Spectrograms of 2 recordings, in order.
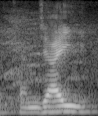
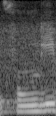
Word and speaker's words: fungi: इसके बाद जो तीसरा जगत आता है फंजाई, जिसे हम किंगडम फंजाई FUNGI फंजाई, कोई इसे फुंगी भी प्रोनाउंसिएट करते हैं।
